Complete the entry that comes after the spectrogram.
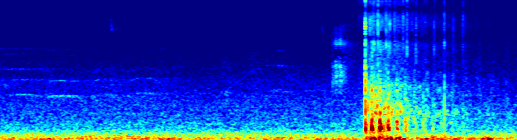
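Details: In Hamburg, Germany, after a quiet, low rumbling stretch, a Eurasian Jay gives a harsh, rasping alarm screech near the end, warning of a predator, possibly a buzzard, then a shorter echoing burst.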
